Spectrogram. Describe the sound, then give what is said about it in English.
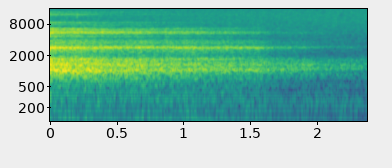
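A slow exhale through the mouth during a guided relaxed-breathing exercise: a soft, faint, airy hiss that gradually fades over about two seconds. “And when you're ready, keeping your shoulders relaxed, exhale through your mouth.”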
